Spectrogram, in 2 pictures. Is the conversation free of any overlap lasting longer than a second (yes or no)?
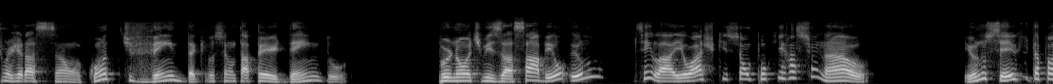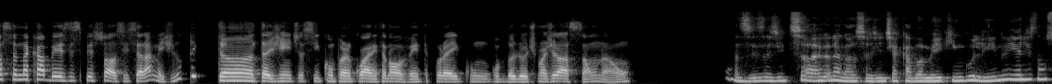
yes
